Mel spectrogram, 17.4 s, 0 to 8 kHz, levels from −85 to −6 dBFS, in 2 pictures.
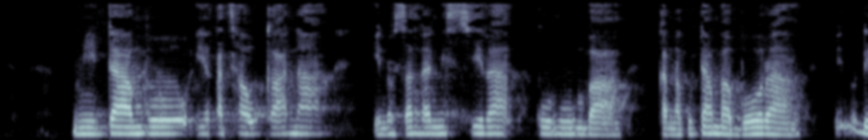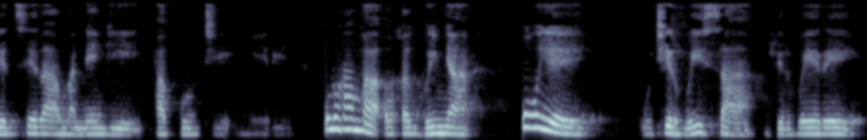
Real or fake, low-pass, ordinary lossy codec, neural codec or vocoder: fake; 7.2 kHz; MP3, 32 kbps; codec, 16 kHz, 4 kbps, FunCodec, trained on LibriTTS, 50 frames a second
